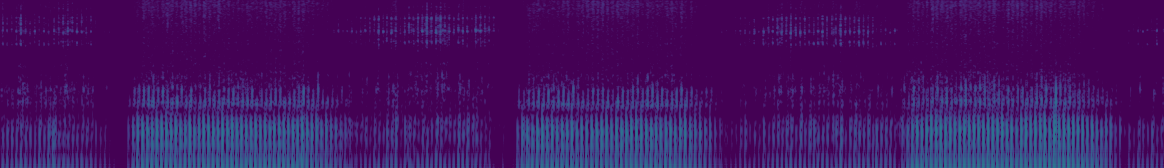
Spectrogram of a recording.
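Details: A pet cat purrs happily indoors during grooming with a brush and gentle petting; deep buzzing purr in long breath cycles of about two to three seconds, louder on one phase and softer on the other.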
